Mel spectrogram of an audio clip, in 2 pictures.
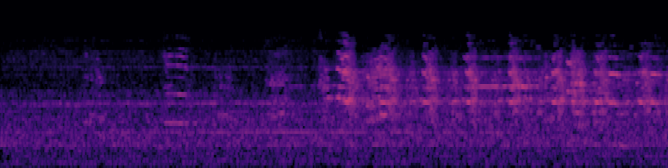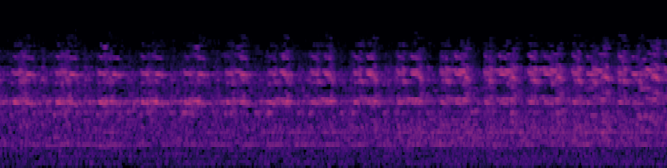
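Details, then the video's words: Several glaucous gulls in urban Saint John give harsh, repeated cries in rapid overlapping bursts, over a steady hum of city traffic. "Glaucous Gull Cries Noisy Urban"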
